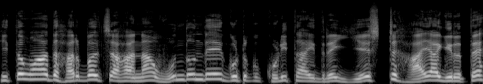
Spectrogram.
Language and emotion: Kannada, happy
